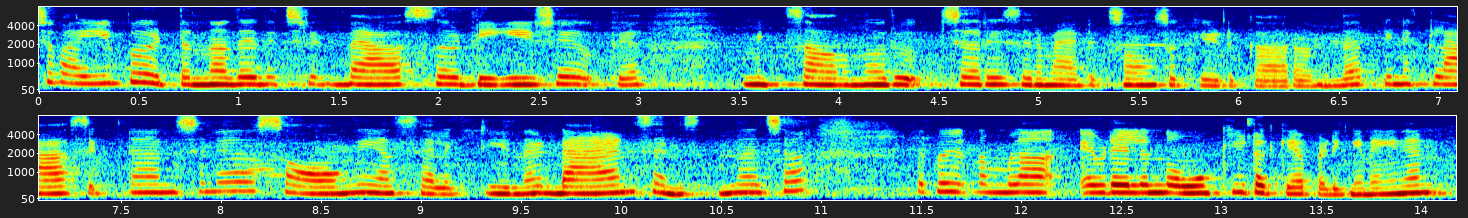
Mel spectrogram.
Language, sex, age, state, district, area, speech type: Malayalam, female, 18-30, Kerala, Idukki, rural, spontaneous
